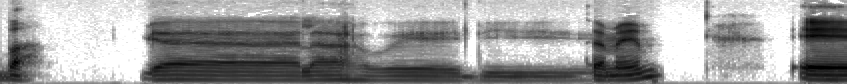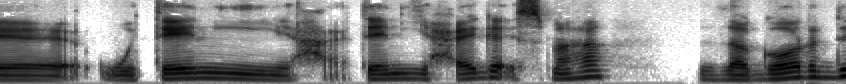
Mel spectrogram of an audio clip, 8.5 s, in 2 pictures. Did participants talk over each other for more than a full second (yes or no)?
no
